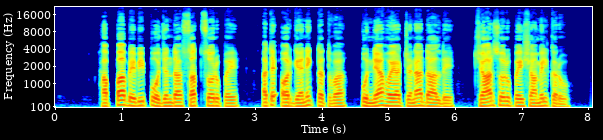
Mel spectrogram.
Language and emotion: Punjabi, neutral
